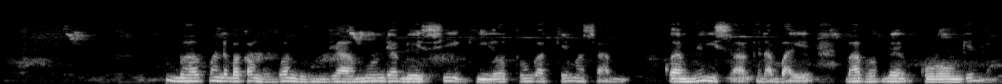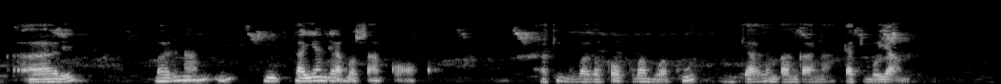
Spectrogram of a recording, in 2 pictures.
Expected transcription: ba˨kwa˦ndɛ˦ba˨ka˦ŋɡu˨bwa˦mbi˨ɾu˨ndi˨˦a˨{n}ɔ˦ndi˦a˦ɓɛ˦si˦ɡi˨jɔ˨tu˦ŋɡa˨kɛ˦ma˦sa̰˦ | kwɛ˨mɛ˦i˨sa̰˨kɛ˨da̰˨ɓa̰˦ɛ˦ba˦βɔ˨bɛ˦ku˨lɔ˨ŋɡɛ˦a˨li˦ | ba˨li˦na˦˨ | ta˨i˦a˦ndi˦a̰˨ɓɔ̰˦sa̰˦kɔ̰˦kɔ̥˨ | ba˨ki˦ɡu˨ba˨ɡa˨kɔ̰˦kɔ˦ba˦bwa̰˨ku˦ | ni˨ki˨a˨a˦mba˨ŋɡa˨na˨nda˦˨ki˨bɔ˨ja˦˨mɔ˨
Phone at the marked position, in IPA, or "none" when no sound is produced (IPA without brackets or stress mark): m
